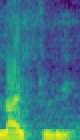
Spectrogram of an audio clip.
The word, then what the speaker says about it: likely: Next है LIKELY, इसको पढ़ते हैं लाइकली। L से हुआ ल, लाई, क से हुआ क, ए साइलेंट है लाइक, और फिर ल से हुआ ला, तो क्या हुआ, लाइकली।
